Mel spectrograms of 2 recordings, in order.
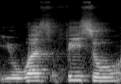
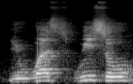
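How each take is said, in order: First: The consonant before 'isu' is an F sound. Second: The consonant before 'isu' is a W sound. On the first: The speaker calls it wrong. "Ini sudah fatal kesalahannya" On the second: The speaker calls it right. "Huruf wawu diganti huruf fa"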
